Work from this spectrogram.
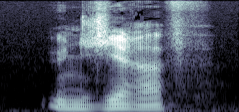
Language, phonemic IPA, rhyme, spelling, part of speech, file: French, /ʒi.ʁaf/, -af, girafe, noun, Fr-girafe.ogg
- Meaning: 1. giraffe (mammal) 2. boom (a movable pole used to support a microphone or camera)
